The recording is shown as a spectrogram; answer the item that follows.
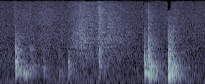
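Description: Knocks and rubbing of a shotgun being handled and set down, with two sharper knocks in the second half.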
